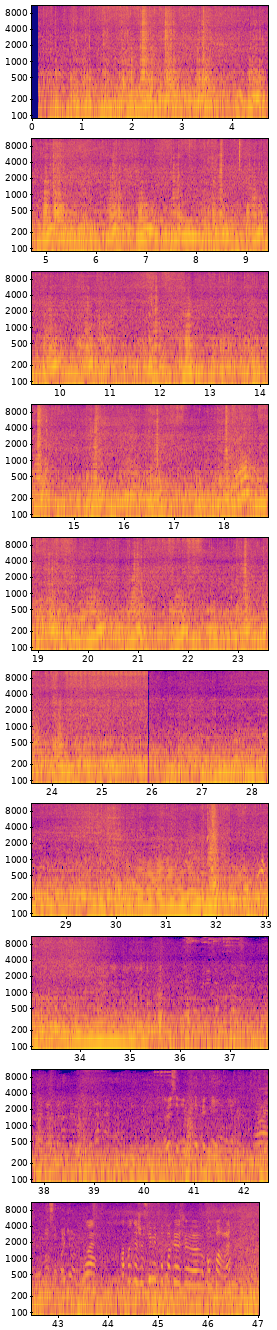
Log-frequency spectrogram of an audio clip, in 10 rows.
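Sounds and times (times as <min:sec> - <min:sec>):
Bugatti engine backfiring: 0:00.1 - 0:47.0
laughter: 0:32.8 - 0:39.6.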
